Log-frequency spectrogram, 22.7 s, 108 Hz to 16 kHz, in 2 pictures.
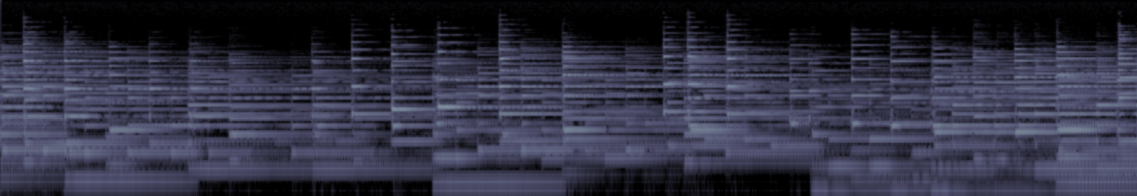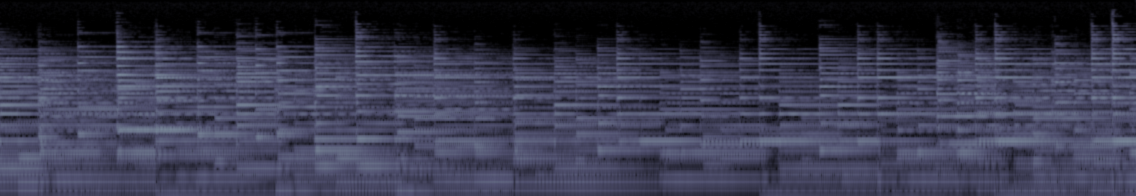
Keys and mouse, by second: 0.2 click, 1.9 middle click, 3.0 click, 8.8 middle click, 11.3 click, 16.3 shift+click, 17.2 click, 20.3 ctrl+a, 20.6 click, 22.4 ctrl+j.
